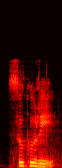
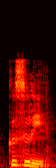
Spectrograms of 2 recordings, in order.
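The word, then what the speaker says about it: 薬: Bacanya apa? Sukuri. Bukan ya, kusuri.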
